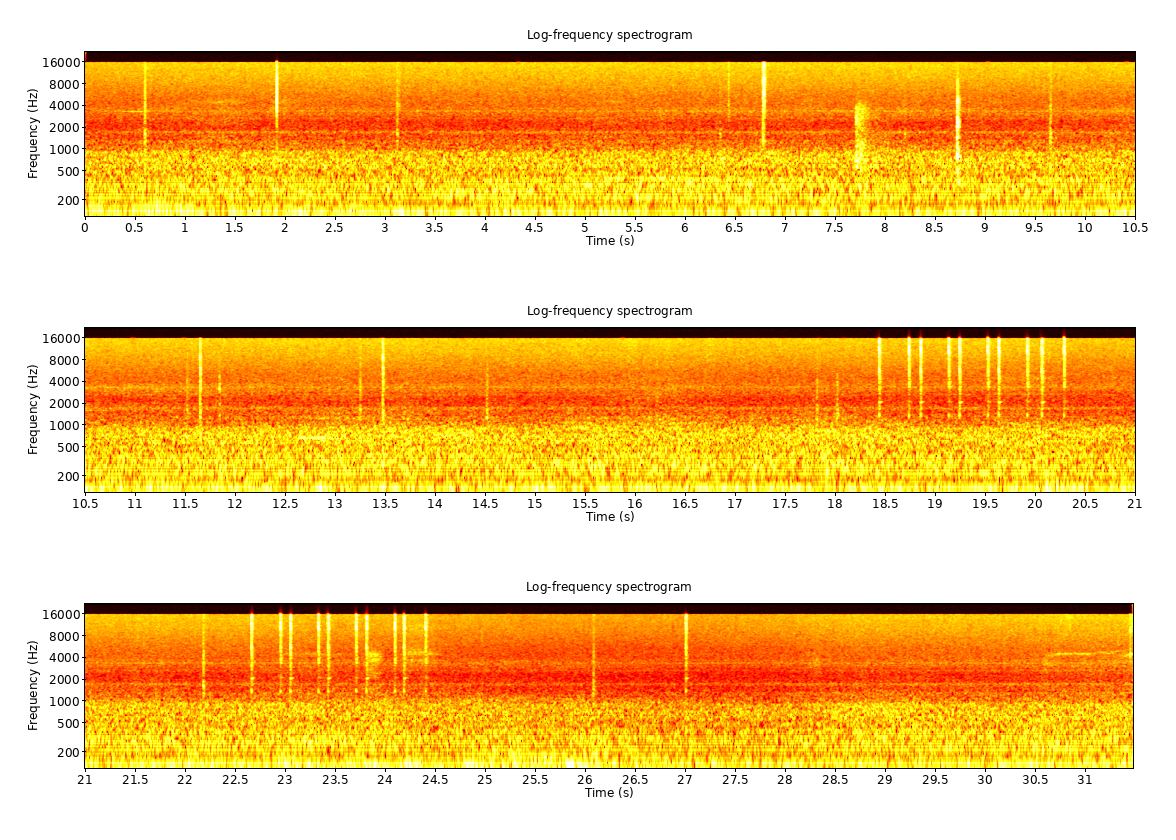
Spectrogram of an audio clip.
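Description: Steady low rumble of a running car heard from inside the cabin, swelling louder for a few seconds past the middle, with a scattering of light clicks.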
